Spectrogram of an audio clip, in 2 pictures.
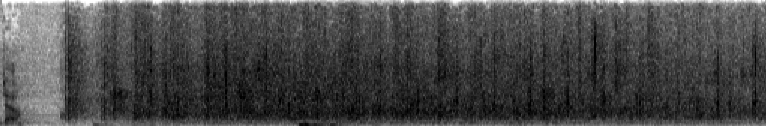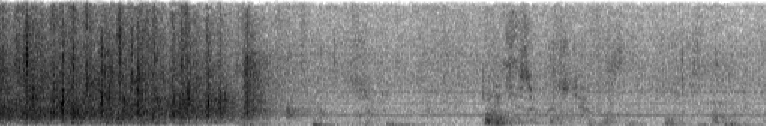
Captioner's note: applause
